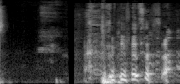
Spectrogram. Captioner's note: laughter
